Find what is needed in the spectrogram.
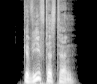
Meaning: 1. superlative degree of gewieft 2. inflection of gewieft: strong genitive masculine/neuter singular superlative degree
- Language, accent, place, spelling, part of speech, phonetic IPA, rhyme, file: German, Germany, Berlin, gewieftesten, adjective, [ɡəˈviːftəstn̩], -iːftəstn̩, De-gewieftesten.ogg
